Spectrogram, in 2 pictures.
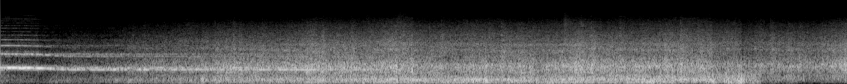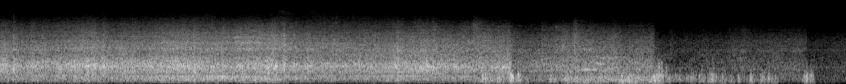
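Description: Suburban EMU local train passing through at high speed: its horn sounds at the start and slides down in pitch as the front goes by, then the coaches rush past with a clatter of wheels over rail joints for about a dozen seconds before the sound drops away near the end.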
